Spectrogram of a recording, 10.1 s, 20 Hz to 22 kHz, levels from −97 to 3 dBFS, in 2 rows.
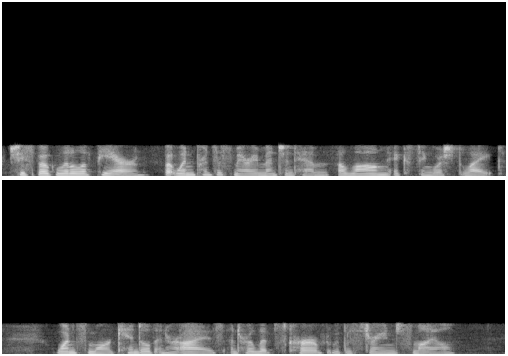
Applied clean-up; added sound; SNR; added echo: neural mask model Resemble Enhance denoiser.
